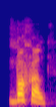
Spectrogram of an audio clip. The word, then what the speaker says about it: Bocholt: playing for, I don't know what, I can't pronounce that team's name. So you can probably do the honours for me. Bocholt.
